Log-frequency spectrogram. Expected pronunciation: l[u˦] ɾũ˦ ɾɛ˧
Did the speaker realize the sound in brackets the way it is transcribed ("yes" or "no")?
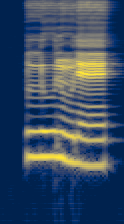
yes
